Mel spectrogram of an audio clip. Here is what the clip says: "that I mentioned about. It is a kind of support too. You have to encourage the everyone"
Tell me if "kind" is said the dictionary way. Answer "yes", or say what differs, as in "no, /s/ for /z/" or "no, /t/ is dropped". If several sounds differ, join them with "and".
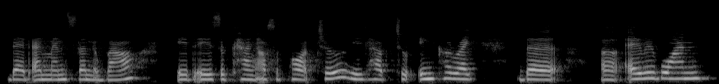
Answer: no, /d/ is dropped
